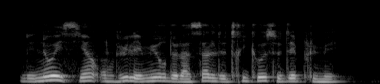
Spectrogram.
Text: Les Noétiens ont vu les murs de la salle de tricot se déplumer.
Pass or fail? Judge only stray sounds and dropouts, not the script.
pass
